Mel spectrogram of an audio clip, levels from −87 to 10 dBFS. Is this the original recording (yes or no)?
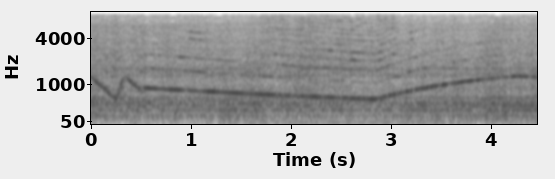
yes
